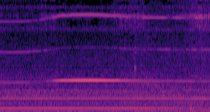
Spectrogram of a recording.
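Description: Flyback-transformer high-voltage rig whining: a steady hum with a high whine that swells about half a second in and fades a second later. The rig is being driven at a frequency turned down to where it stops arcing but still gives a corona.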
